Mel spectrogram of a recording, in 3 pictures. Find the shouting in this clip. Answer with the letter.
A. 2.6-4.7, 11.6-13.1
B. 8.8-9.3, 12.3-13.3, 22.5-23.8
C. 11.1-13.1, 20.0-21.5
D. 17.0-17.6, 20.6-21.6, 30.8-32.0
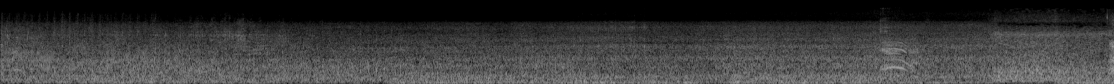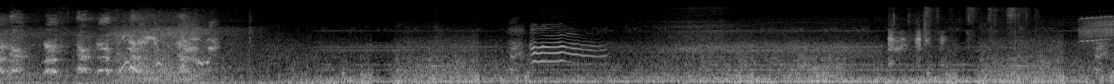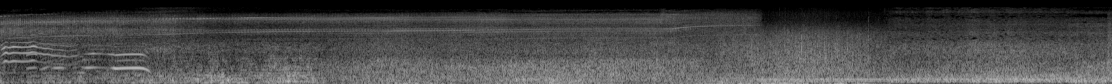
B.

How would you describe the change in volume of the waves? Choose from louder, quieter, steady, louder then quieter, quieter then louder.
louder.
